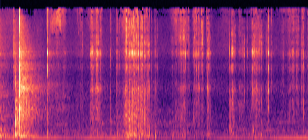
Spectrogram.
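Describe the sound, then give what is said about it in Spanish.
Irregular scratching and scraping strokes against the rough original rock of a chamber's solid wall, a sharp rasp at first followed by softer gritty scrapes, with a faint steady hum in the background. “Estoy rascando la roca.”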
